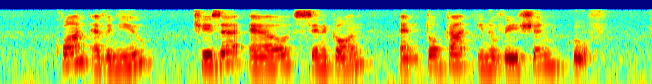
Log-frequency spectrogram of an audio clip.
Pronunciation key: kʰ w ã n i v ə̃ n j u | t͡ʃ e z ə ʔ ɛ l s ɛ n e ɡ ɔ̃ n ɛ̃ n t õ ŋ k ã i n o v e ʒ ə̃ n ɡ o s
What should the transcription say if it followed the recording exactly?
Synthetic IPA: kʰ w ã n ɛ v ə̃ n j u | t͡ʃ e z ə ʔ ɛ l s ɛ n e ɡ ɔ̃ n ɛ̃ n t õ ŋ k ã i n o v e ʃ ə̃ n ɡ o f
